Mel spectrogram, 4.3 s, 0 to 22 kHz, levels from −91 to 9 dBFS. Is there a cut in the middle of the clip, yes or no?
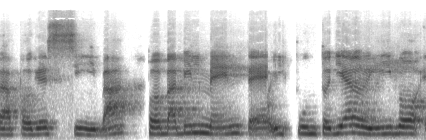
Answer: yes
